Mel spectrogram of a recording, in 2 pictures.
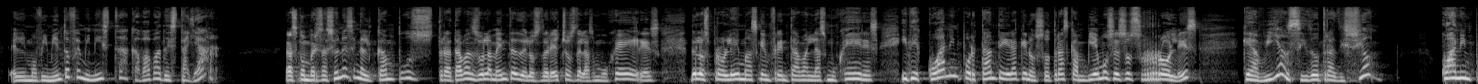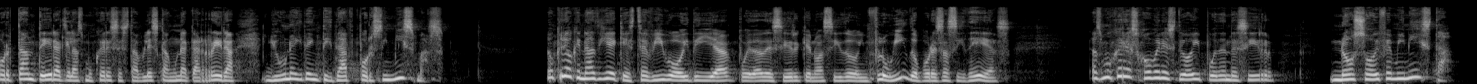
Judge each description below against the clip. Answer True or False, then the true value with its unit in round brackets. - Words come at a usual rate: True (170 wpm)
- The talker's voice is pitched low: False (220 Hz)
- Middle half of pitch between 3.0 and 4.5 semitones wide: False (5.2 semitones)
